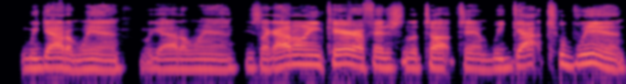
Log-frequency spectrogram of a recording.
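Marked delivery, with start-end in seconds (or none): none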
